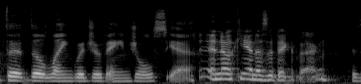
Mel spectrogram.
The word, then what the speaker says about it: Enochian: Enochian is a big thing. Is it Enochian? Yeah. That's how they pronounce it.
